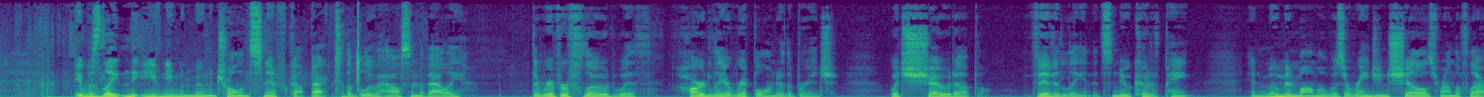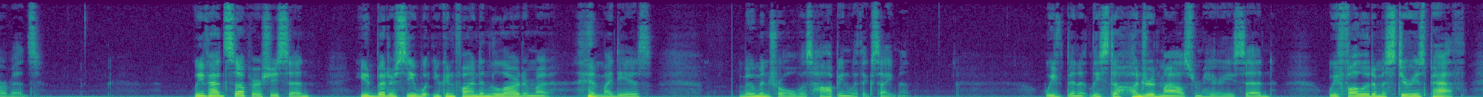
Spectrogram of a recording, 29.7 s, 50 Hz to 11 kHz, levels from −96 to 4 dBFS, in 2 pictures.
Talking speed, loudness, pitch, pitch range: 180 wpm, -23 LUFS, 125 Hz, 110-140 Hz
